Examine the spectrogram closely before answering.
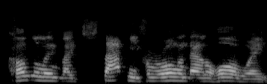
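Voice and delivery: usual speaking voice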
